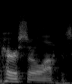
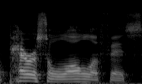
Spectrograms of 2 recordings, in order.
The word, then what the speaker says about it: Parasaurolophus: So, with that one, we're talking about Parasurolophus, first of all. Right. Or Parasaurolophus, I think is the Parasaurolophus or Parasaurolophus, depending on which pronunciation you listen to on the internet.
